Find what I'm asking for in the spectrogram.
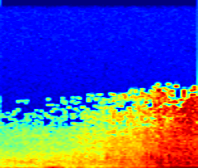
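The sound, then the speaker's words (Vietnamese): A car driving in through a south gate with its headlights on makes a low engine rumble that grows steadily louder toward the end. “Ánh đèn pha chiếu thẳng vào mặt cả hai. Có chiếc ô tô đang chạy thẳng vào trong này từ bên ngoài cửa nam.”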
